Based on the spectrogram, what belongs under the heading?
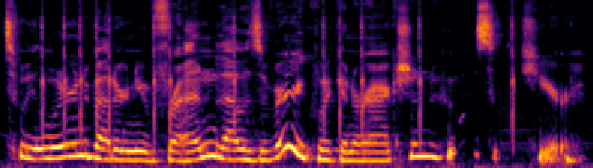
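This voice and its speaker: A woman's voice: mid-range voice, fast, darkish tone, a little hiss or hum. A young woman giving casual let's-play commentary, chatty and thinking aloud with frequent ums. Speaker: gaming YouTuber.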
